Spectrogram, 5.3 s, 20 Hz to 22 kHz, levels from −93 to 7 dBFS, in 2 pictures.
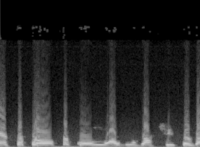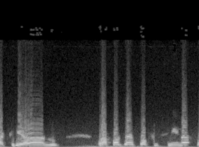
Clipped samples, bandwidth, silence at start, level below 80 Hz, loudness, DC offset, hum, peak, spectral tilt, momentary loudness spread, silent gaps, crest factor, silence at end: under 0.1%; 18 kHz; 0 s; -38 dBFS; -19 LUFS; under 0.1%; none; -10 dBFS; -5.5 dB/octave; 7 LU; none; 10 dB; 0 s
